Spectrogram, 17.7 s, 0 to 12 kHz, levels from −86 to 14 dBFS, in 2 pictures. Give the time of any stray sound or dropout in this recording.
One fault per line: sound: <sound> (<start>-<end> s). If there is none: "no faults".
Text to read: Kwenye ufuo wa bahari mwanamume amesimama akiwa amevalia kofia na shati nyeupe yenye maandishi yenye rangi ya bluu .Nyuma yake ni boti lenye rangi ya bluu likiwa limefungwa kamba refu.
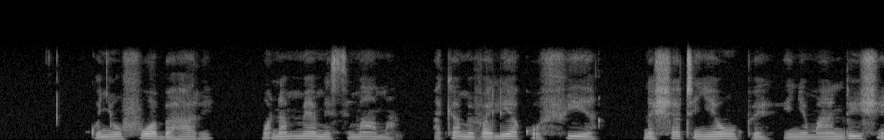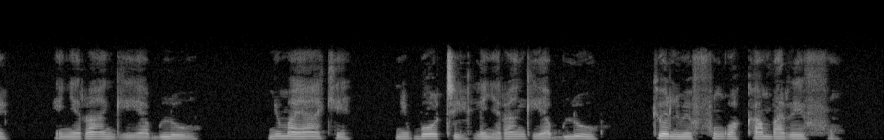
no faults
